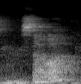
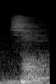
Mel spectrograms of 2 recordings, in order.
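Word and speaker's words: Sela: Cella. Stella. Yeah. Sella. How do you spell it?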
